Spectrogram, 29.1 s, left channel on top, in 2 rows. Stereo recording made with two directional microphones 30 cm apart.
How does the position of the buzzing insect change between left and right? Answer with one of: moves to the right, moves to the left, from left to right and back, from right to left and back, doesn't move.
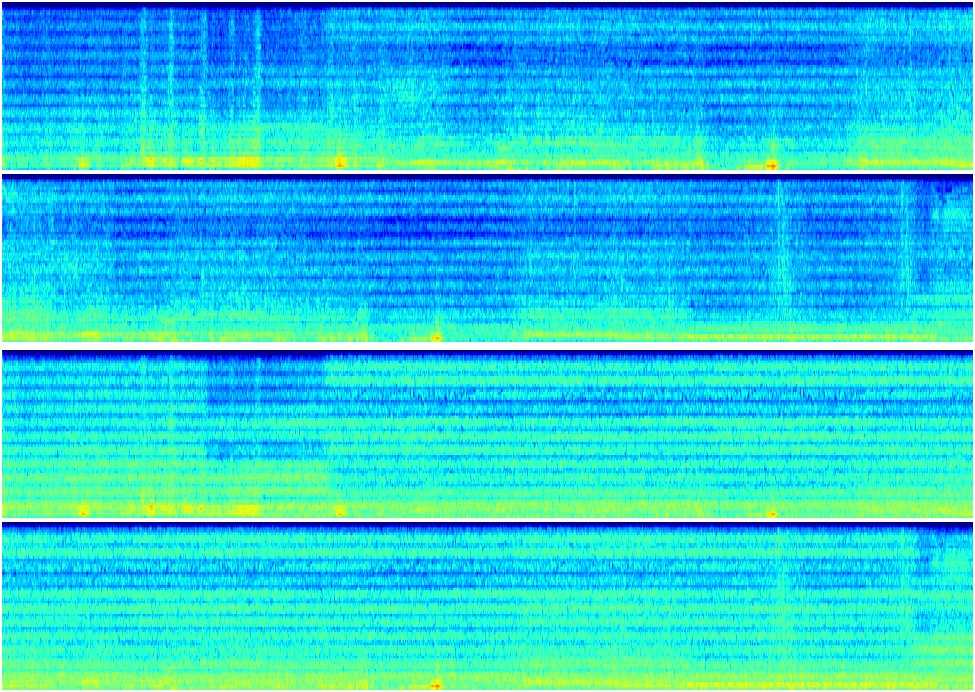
from right to left and back.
